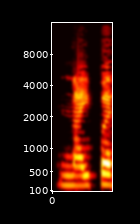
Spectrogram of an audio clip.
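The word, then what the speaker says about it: Dnieper: तो देखिए डैन्यूब है, नाइपर है, मतलब डी साइलेंट है, एक डॉन रिवर है वो भी यहीं पे गिरती है, आप ये भी देखोगे डी से एक है नाइस्टर।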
